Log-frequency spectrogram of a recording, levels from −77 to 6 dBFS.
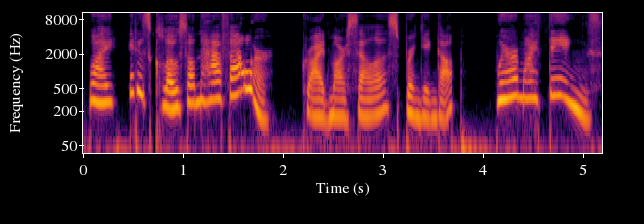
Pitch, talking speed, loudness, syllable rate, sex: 255 Hz, 185 wpm, -17 LUFS, 5.4 syllables/s, female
